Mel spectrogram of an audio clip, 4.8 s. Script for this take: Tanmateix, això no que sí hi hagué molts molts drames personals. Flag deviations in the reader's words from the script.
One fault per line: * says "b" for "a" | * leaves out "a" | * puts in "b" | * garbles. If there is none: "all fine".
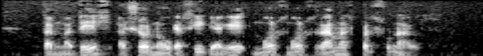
all fine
